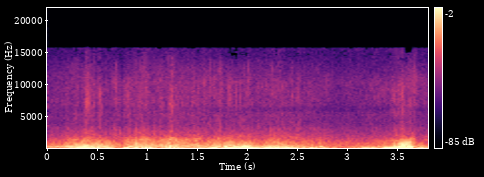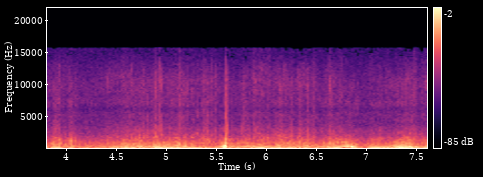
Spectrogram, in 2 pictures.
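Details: Honey bees buzzing inside their hive: a dense, steady hum with a strong low drone and stacked overtones, swelling and fading as individual bees pass close, with a brief sharp tap near the middle.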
